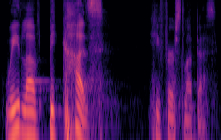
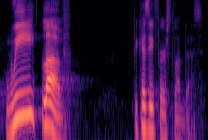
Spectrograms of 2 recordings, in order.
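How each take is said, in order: First: The stress is on the word because. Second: The stress is on the word love.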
